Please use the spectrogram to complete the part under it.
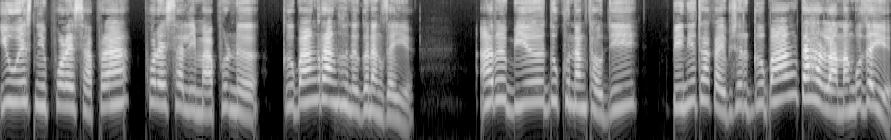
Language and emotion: Bodo, angry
